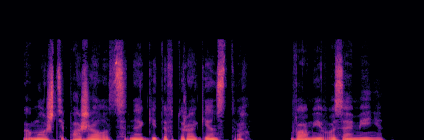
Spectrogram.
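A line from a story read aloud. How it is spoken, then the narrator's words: Drained, empty whisper. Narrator (Russian): прошептала я опустошенно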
